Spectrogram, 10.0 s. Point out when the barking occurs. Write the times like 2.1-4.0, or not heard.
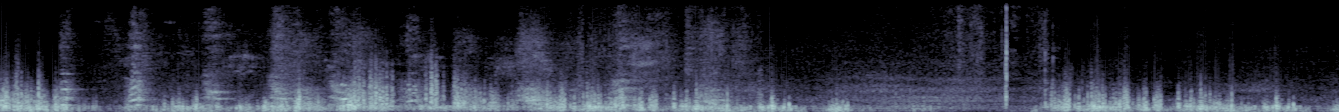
0.4-5.8.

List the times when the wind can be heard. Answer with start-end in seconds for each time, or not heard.
0.0-10.0.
